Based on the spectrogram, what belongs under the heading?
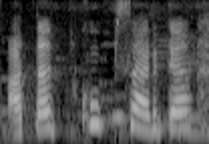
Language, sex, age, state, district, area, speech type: Marathi, female, 18-30, Maharashtra, Solapur, urban, spontaneous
